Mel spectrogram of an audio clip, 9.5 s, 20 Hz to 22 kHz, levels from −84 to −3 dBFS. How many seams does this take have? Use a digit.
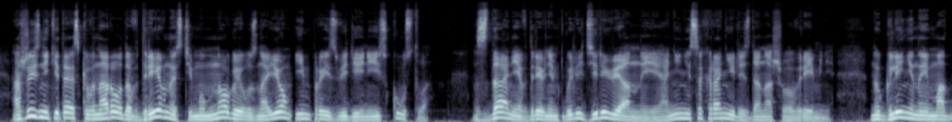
3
